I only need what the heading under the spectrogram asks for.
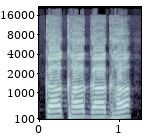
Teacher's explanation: कंठ से क ख ग घ और हा निकलता है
